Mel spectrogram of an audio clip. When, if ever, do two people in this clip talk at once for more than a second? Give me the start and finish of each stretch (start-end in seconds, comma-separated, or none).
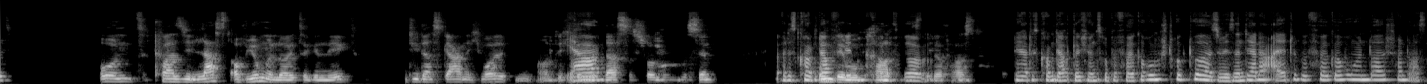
8.2-9.3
